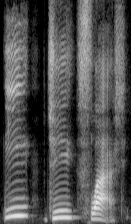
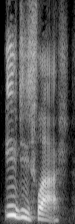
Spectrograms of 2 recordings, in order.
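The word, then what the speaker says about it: Aegislash: How would you pronounce this Pokemon? Guess what? It's EG slash. EG slash.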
